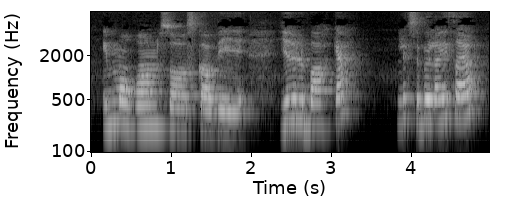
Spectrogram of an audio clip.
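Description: Audible room echo surrounds a woman's voice, though the background is quiet. Her pitch variation is ordinary. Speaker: vlogger. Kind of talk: casual vlog chat. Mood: relaxed, playful. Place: home room. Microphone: phone near.

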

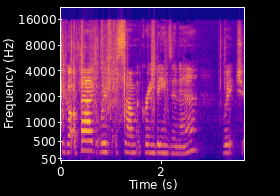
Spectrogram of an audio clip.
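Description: A woman speaks at a fairly slow pace. Noticeable background noise runs underneath. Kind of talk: casual vlog chat. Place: kitchen. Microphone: phone near.

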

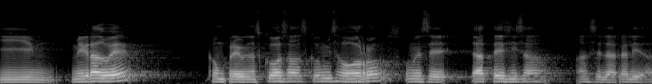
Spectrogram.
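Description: Fairly level in intonation and fairly unhurried, a man talks with little heard behind him. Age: 20s. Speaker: young entrepreneur and chef; guest. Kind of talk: interview testimony. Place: studio. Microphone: lapel.

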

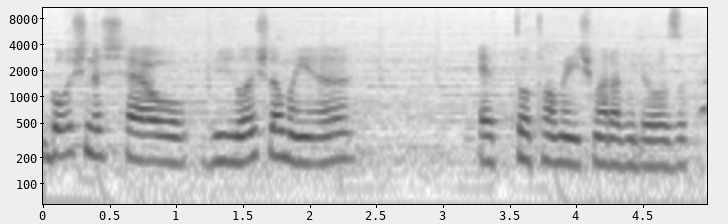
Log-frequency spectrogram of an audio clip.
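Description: A woman talks at a moderate pace with fairly even intonation. Faint music plays in the background. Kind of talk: casual review opinion to camera. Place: office.

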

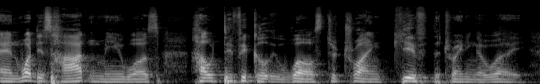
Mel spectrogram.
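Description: A man talks with fairly even intonation at a moderate pace, the background quiet. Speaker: training provider; audience member. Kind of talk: audience question. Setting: stage with audience. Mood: earnest, slightly frustrated. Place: hall. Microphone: handheld.

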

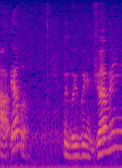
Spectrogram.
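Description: A man speaks with a Mississippi accent and lively intonation. Light background noise can be heard. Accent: Southern US (Mississippi). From US South. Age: 80s+. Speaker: war veteran; interviewee. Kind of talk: oral history interview. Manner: halting. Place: home room. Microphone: camera far.

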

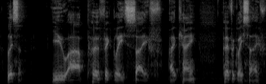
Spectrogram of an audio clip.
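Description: A man's fairly low voice at a slow pace, with ordinary pitch variation.

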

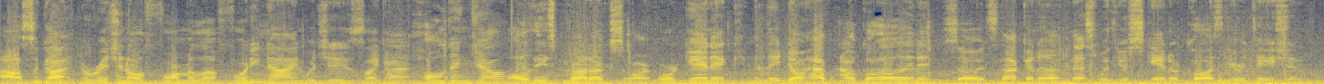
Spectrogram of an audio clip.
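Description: A man at a fairly quick pace with hardly any pauses, dry with no echo, over loud background noise. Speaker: vlogger. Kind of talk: casual vlog chat. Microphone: lapel.

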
